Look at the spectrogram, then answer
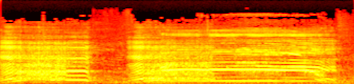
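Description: A cow gives two long, loud moos, the second drawn out and steady before trailing off.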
